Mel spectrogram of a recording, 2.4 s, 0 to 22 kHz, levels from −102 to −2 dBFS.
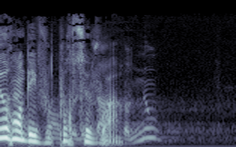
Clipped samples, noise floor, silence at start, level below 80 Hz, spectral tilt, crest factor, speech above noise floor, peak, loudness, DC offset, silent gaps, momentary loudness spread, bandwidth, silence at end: under 0.1%; -69 dBFS; 0 s; -58 dBFS; -6.5 dB/octave; 18 dB; 49 dB; -4 dBFS; -22 LUFS; under 0.1%; none; 25 LU; 14.5 kHz; 0.8 s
